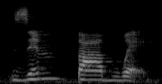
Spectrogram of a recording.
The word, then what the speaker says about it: Zimbabwe: "How do you pronounce that last country?" I asked. "The one that starts with Z." "Zimbabwe," she said.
